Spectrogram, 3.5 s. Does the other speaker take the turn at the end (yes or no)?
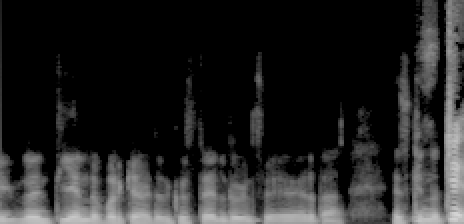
no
